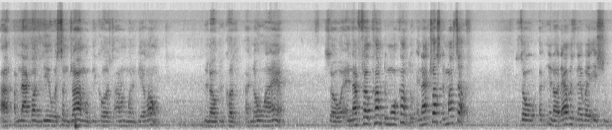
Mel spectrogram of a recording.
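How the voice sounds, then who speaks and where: A man's fairly high voice at a fairly quick pace, with ordinary pitch variation and long, frequent pauses, amid noticeable background noise and audible room echo. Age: 60s. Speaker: panel speaker sharing life story. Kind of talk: testimony. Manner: halting.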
